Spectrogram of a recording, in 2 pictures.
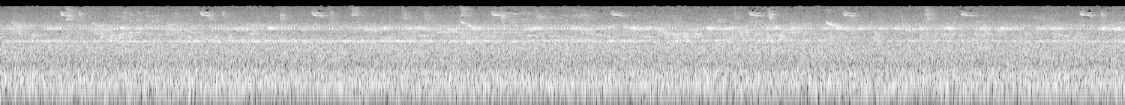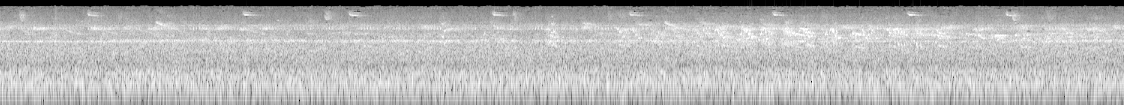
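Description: Evening insect chorus: a steady high-pitched buzzing drone with a short, very high chirp every second or two. A bird twitters briefly about three-quarters of the way through.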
